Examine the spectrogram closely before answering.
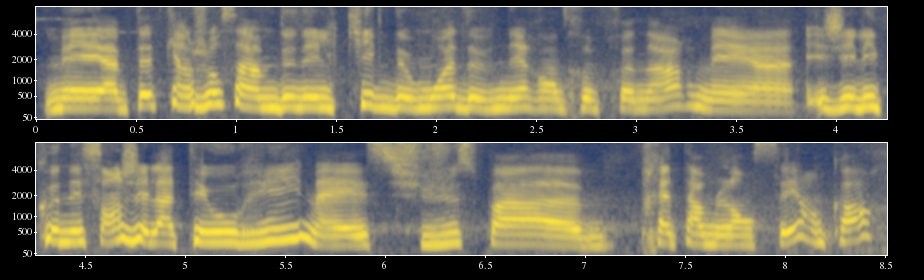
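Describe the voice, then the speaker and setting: A woman's voice: a little high, a little mellow. Chatty woman from France. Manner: chatty, thinks aloud with many pauses. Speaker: interviewee. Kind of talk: casual conversation.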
